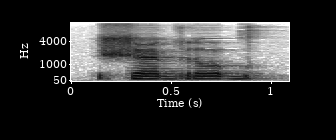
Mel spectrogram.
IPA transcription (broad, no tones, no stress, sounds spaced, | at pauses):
ʃ œ ɡ r o ɡ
